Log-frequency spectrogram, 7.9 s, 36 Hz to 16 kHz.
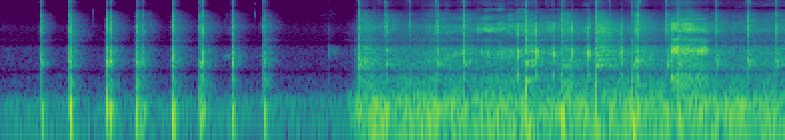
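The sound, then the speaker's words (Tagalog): About eight sharp, hollow taps on a plastic one-liter bottle, done as an ASMR sound test, in a quick, even rhythm, followed by a pause and then a dense, continuous crinkling clatter of plastic. “This 1 liter bottle here is plastic.”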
